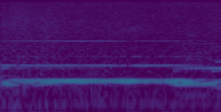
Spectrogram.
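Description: Church organ music: a chord held steadily, moving to a new chord near the end.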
